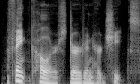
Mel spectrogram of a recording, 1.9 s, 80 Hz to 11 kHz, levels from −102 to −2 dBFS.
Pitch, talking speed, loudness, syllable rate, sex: 110 Hz, 225 wpm, -23 LUFS, 5.3 syllables/s, male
